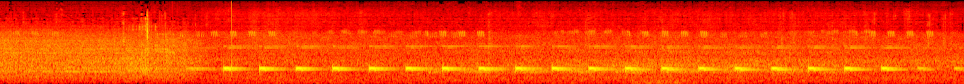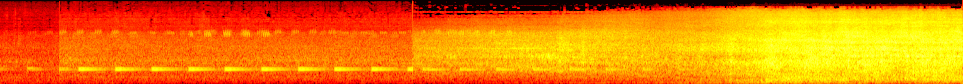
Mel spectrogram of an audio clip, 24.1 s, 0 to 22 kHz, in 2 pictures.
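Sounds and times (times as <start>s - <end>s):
train rushing past: 0.0s - 24.0s
level crossing warning bell ringing: 2.2s - 20.2s.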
